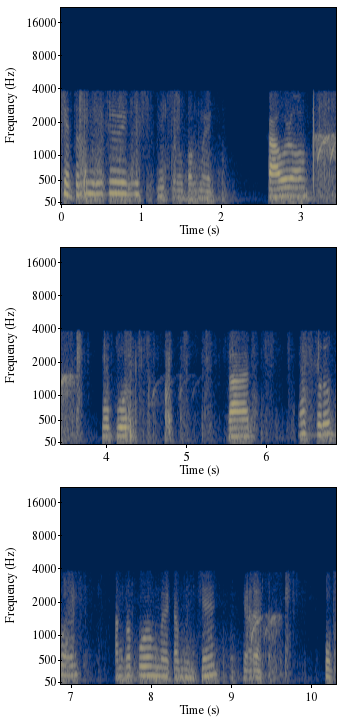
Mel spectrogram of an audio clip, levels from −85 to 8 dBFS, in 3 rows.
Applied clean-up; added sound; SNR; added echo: neural mask model RNNoise.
